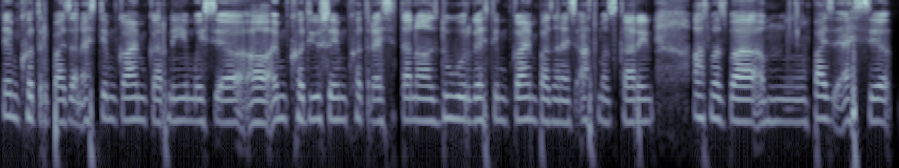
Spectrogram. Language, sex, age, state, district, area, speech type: Kashmiri, female, 18-30, Jammu and Kashmir, Budgam, rural, spontaneous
